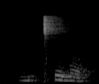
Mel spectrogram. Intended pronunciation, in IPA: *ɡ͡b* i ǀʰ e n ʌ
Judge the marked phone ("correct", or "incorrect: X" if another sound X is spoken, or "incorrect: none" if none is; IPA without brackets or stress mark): incorrect: b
